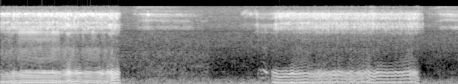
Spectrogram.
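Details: French Bulldog asleep, snoring in two long harmonic rasping breaths, each about one and a half to two seconds, separated by a quieter pause; the tone wavers slightly and carries a high hiss above, with no other clear sounds.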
